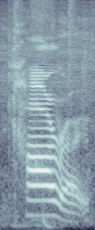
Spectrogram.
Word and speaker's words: Caro: sailor girl on board Cairo is how we pronounce it for everyone who's been wondering I have with me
